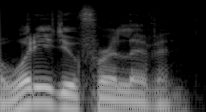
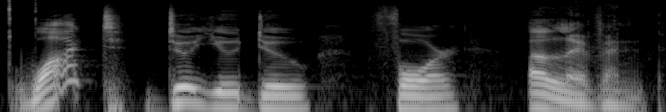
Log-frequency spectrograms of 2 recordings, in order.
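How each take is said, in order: First: The words run together with reduced sounds. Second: Each word is pronounced separately and carefully. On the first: "Você vai ouvir assim" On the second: "você não vai ouvir dessa forma"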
